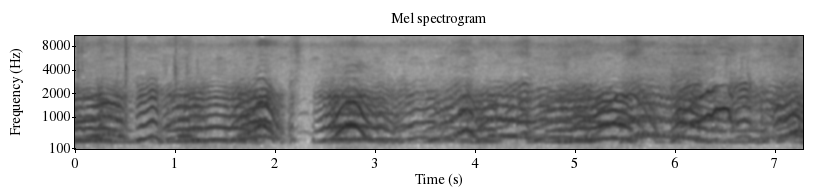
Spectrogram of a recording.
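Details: German Shepherd pups just 48 hours old, lively, red and black, bred at Seelenvoll German Shepherds of New England, Maine; a dense chorus of high, bending cries and squeaky whines, with one short dip in the middle.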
